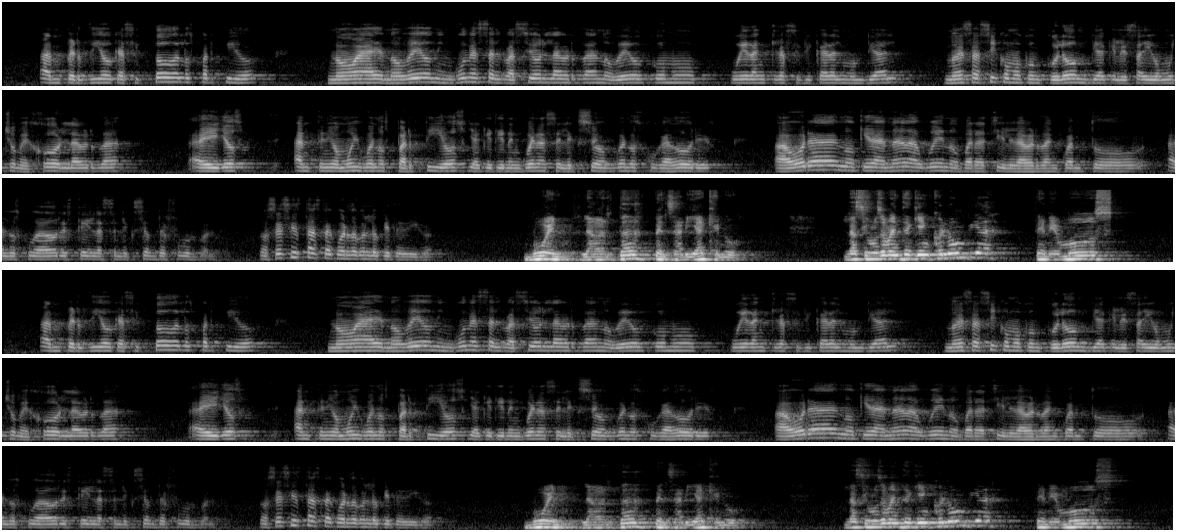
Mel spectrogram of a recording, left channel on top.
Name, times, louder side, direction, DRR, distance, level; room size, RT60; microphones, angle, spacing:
voice 1, 0.4-2.5 3.3-6.9 7.3-9.0 9.4-12.9 13.6-14.1 14.7-18.8 19.5-25.6 26.0-27.8, left 2 dB, 15° left, 9 dB, 0.5 m, -26 dB
voice 2, 28.7-30.8 31.9-33.4 33.8-34.6, left 3 dB, 85° left, 13 dB, 0.6 m, -16 dB
18.5 x 11.0 x 3.8 m, 0.79 s
head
